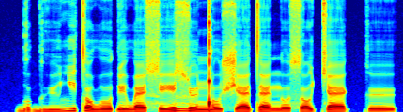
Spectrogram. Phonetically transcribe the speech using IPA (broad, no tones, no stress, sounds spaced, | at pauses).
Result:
ɡ o ɡʱ y ʎ i t ɔ w o ɗ e w æ ɬ e ɮ ø ŋ͡ǃ o ʃ æ t æ n o s ɔ c æ kː ø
